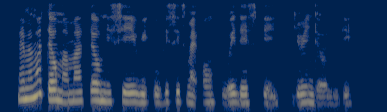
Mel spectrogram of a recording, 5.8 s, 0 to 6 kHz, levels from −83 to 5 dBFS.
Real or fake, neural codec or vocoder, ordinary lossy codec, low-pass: fake; vocoder, 44.1 kHz, 80 mel bands, Vocos; none; 5.4 kHz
